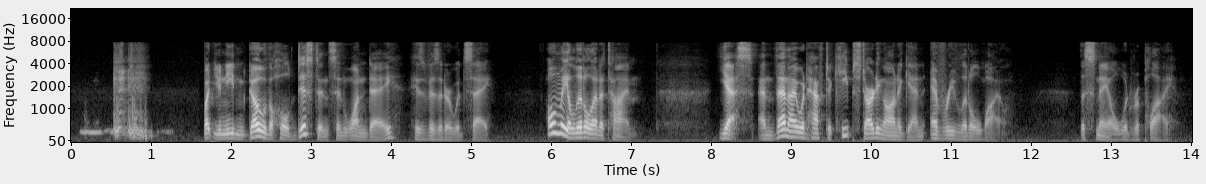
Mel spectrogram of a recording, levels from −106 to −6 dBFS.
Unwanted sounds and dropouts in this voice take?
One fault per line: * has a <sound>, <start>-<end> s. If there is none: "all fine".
* has a throat clearing, 0.1-1.3 s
